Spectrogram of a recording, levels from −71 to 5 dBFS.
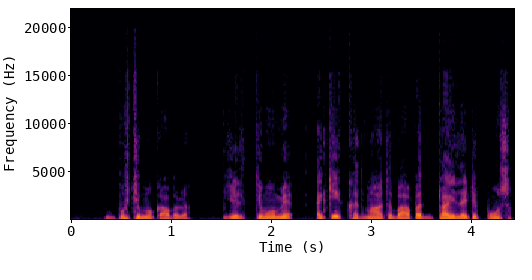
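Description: Throughout the speech, two layers of codec artefacts sound together, likely from transcoding between lossy codecs, fitting Vorbis near 63 kbit/s then Opus near 32 kbit/s. A spectrogram shows blotchy, patchy upper bands and nothing above 20.2 kHz.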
